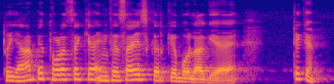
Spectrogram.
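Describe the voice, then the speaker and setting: A man's voice: sits high, very animated, normal speed, a little mellow. A man with a Hindi accent teaching an English grammar lesson over slides, explaining step by step and often checking in with his students. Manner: explanatory, repeats "ठीक है" often.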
